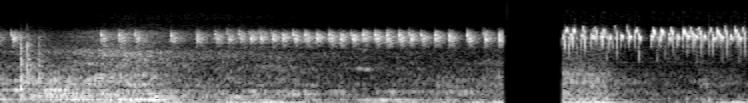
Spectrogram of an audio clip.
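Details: Blue-tailed bee-eater lure calls: rapid, rolling chirps repeated steadily. A brief silent break follows, then a louder, denser burst of trilled chirping over a low background rumble.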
